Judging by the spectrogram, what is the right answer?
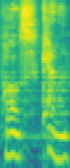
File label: hud pulse cannon, english; Battle Engine Aquila; XBOX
